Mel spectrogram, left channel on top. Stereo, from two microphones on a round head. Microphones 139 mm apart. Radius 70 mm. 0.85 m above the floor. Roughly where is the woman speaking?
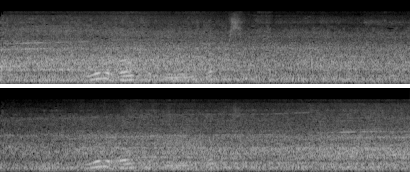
Left.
